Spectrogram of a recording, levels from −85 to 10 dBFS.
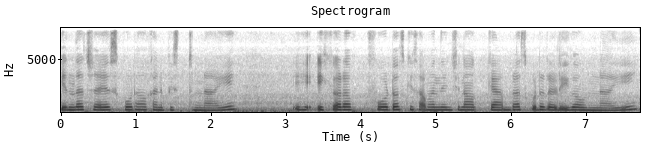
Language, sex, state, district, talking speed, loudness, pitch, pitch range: Telugu, female, Andhra Pradesh, Chittoor, 100 wpm, -15 LUFS, 255 Hz, 245-265 Hz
